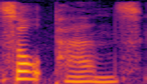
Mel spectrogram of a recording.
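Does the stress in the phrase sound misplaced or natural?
natural. The stress falls where it normally would. A person would say it this way. The speaker calls it right. "rather than"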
